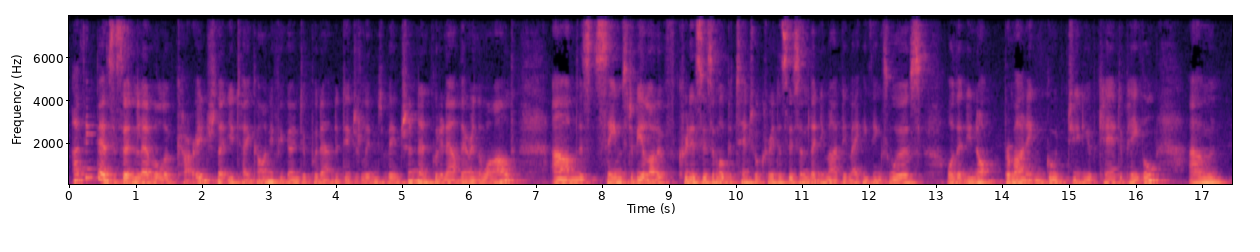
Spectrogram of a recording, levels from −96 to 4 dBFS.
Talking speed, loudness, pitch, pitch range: 205 wpm, -27 LUFS, 165 Hz, 155-175 Hz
